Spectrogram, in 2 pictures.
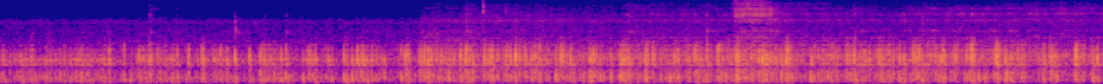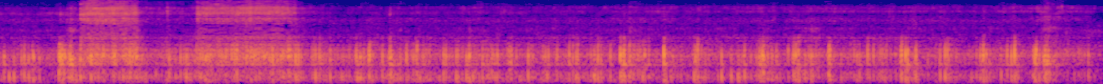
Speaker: When the espresso is ready, you will hear a gargle-like sound of the steam making its way through the mechanism, or you will hear silence, both indicating that your mouth is about to be cuddled by the heavenly flavor of Italian espresso.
